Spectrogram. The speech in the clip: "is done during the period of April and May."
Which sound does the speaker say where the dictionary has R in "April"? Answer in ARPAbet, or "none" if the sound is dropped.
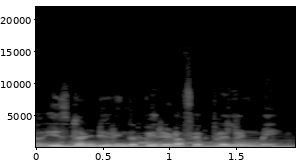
R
